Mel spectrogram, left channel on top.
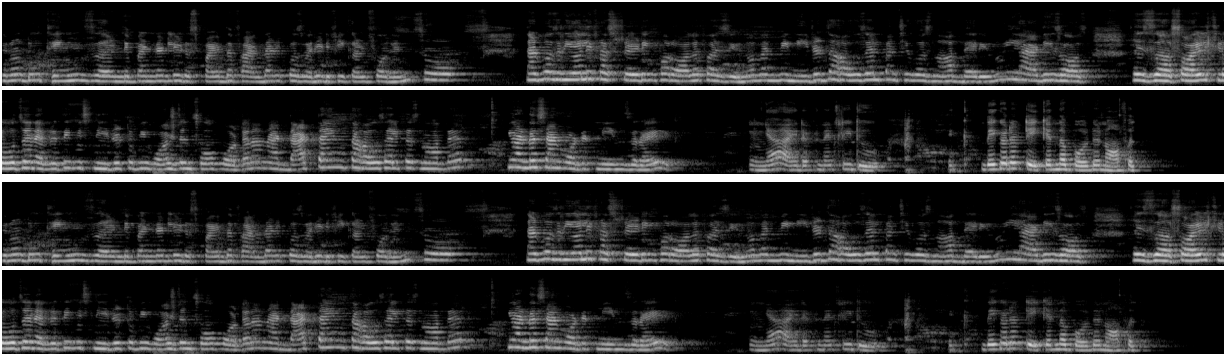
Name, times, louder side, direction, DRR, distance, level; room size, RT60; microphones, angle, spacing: voice 1, 0.0-18.9 21.4-21.6, left 1 dB, 15° left, 5 dB, 0.7 m, -24 dB
voice 2, 19.7-21.1 21.7-23.5, left 4 dB, 80° left, 11 dB, 0.5 m, -23 dB
20.0 x 10.0 x 2.5 m, 0.79 s
head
